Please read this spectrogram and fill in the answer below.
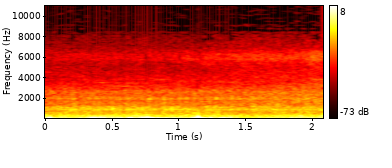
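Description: Cloth rustling with several low thumps as a bolt of printed linen fabric is unrolled by hand.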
